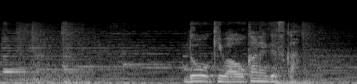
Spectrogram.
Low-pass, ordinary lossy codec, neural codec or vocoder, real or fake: none; none; none; real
